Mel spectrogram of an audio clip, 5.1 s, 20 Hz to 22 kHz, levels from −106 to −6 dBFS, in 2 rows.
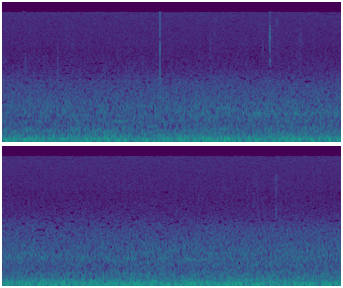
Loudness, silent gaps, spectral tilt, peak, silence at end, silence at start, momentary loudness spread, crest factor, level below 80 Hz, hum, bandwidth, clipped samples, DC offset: -57 LUFS; none; -6 dB/octave; -36 dBFS; 0 s; 0 s; 2 LU; 18 dB; -60 dBFS; none; 16.5 kHz; under 0.1%; under 0.1%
